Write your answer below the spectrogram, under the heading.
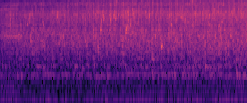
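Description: A steady, continuous babble of running water, like a small stream flowing over stones, fairly loud with no voices.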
